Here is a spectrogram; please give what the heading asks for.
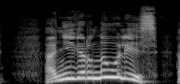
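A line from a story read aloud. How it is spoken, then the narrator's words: Yelling. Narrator (Russian): орал я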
